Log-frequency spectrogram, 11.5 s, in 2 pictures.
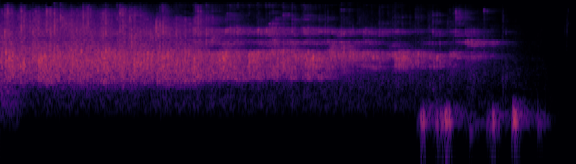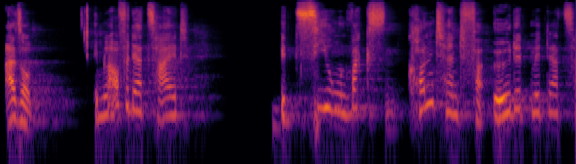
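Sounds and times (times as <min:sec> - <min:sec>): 
crowd applauding: 0:00.0 - 0:05.1
speech: 0:05.8 - 0:07.8, 0:08.5 - 0:11.5.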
